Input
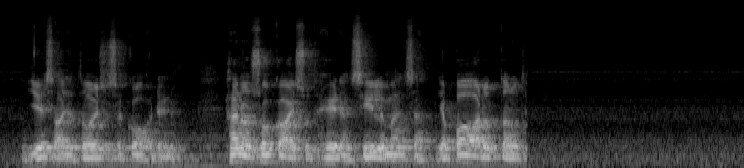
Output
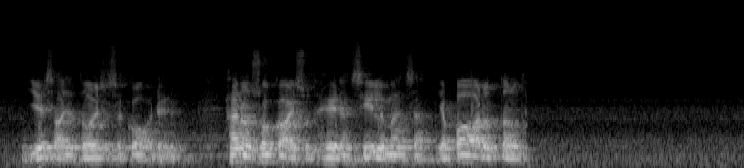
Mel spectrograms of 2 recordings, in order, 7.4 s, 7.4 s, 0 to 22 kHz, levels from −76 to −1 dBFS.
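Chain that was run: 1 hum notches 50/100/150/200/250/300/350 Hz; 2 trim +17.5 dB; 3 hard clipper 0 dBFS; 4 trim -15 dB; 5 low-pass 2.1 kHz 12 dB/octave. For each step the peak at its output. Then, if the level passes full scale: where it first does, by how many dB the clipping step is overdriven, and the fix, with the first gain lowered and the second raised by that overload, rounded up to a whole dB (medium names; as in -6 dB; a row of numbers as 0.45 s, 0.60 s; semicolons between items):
-13.5 dBFS, +4.0 dBFS, 0.0 dBFS, -15.0 dBFS, -14.5 dBFS; step 2, 4.0 dB; step 2 +13.5 dB, step 4 -11 dB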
